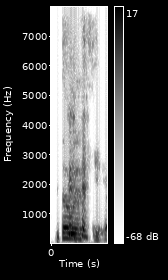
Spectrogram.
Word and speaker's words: Soinski: Soinski.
